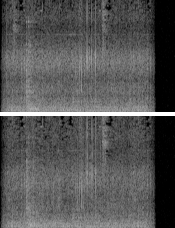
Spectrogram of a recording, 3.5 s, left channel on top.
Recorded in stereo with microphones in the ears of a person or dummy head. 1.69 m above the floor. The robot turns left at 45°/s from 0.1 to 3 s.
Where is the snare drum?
20° left (ahead or behind), 2.5 m; by 0.9 s 35° left (ahead or behind), 2.5 m.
